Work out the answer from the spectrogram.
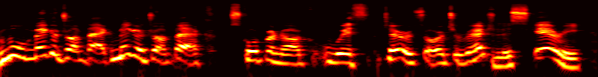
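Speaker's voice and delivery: high-pitched, broken caveman talk. Recapping an episode, the speaker quotes Scorponok; Scorponok caveman voice. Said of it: "speak like a caveman".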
